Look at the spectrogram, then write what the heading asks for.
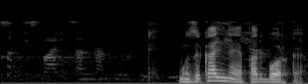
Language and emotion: Russian, neutral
